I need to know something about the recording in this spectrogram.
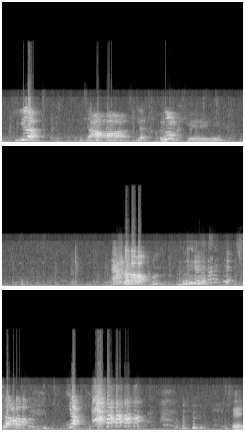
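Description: A young girl squeals and talks excitedly nearby.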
